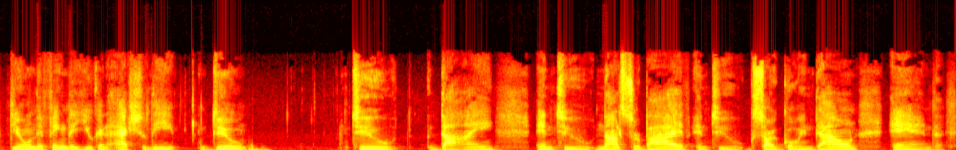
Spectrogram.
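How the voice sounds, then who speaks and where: The speaker, a man who runs a marketing agency, has a mid-range voice with a touch of mellowness. In motivational podcast fashion, he talks earnestly and emphatically, filling his interview answers and motivational talk with fillers.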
